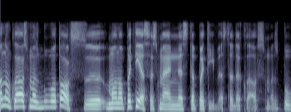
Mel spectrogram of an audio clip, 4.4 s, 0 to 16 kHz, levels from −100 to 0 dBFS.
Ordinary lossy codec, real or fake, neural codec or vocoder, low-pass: Opus, 64 kbps; real; none; 7.2 kHz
